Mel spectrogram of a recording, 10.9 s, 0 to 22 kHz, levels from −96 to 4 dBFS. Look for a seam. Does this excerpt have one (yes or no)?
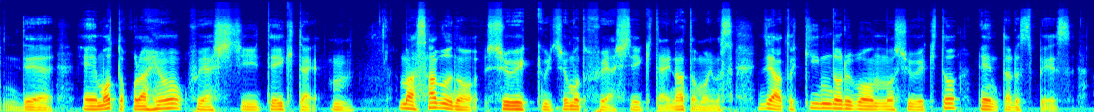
yes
